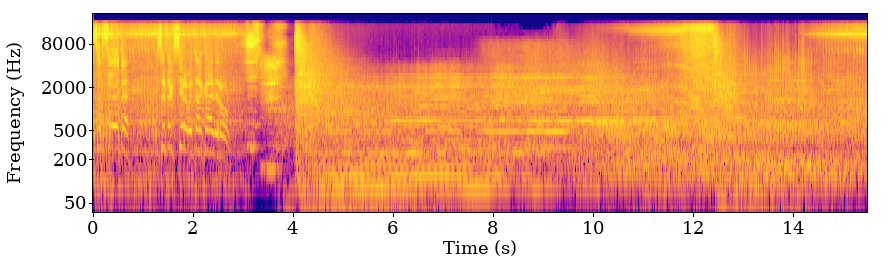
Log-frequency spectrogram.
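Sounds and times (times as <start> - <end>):
loud drone of helicopter engines and rotor: 0.0 - 15.4
speech: 0.5 - 3.6
Su-30 fighter jet roaring past below: 2.3 - 15.4.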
